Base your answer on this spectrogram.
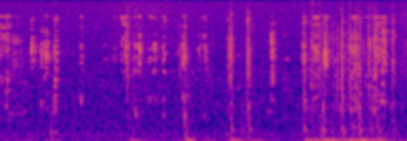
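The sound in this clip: Typing on a computer keyboard: many quick, irregular key clicks at a fairly faint level, with a denser run of keystrokes near the end.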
